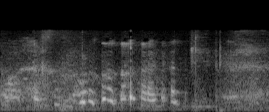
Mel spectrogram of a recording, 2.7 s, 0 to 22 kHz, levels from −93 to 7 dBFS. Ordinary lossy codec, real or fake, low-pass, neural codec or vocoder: none; fake; 7.2 kHz; codec, 24 kHz, 0.9 kbps, WavTokenizer, medium speech release version 2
